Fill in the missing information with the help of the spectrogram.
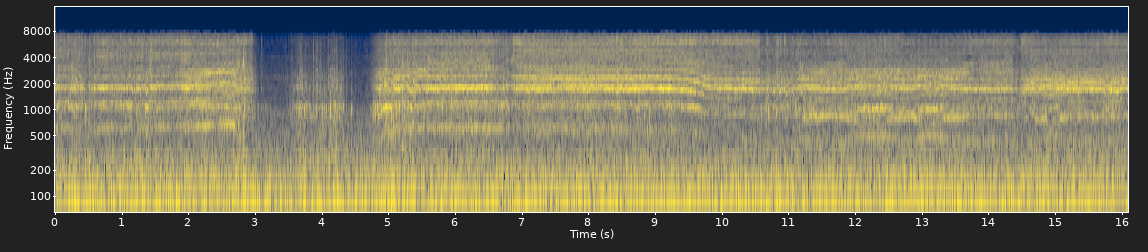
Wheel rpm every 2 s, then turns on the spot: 160, 70, 90, 160, 150, 110, 110, 110.
2-4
